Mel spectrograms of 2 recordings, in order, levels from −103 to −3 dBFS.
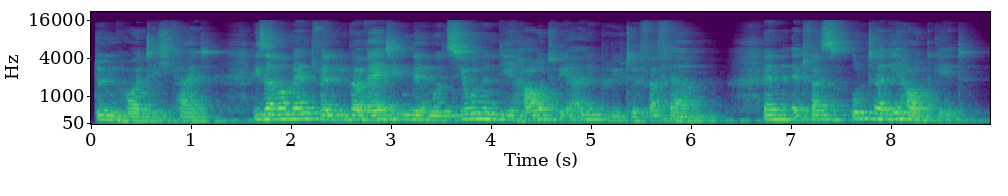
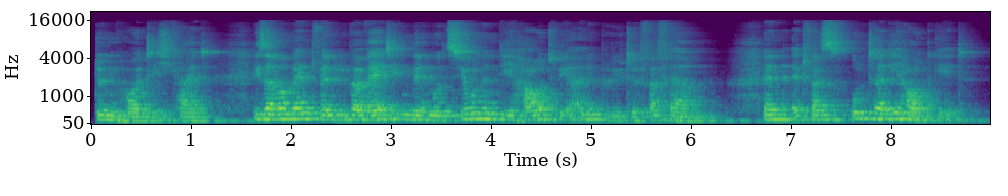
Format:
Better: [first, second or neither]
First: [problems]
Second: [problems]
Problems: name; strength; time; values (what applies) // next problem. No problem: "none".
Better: neither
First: off-mic speech; far // room echo; noticeable; dies away in 0.7 s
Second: off-mic speech; far // room echo; noticeable; dies away in 0.7 s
